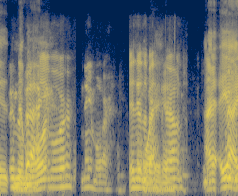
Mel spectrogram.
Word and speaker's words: Namor: Neymar is Neymar. How do you say it? Namor.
